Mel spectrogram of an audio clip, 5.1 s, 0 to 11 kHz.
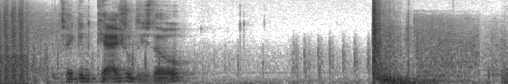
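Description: Gunfire from the Modern Campaigns Middle East 67 wargame, sharp bursts of shots cracking out at the start and again near the end, with someone talking over the first volley.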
